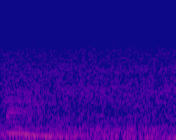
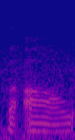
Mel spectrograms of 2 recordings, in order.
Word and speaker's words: Baal: Oh, he did pronounce it ball. Huh. She too goes by But the I hate that. locals in It would rather be Baal or Baal.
